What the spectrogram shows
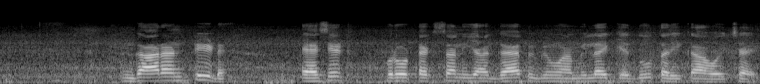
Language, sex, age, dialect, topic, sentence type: Maithili, male, 18-24, Angika, banking, statement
